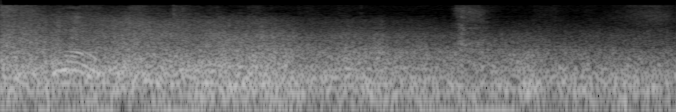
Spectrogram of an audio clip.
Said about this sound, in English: That was a rather large explosion.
